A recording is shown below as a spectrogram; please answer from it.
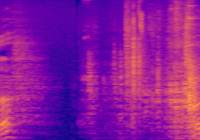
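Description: A man talking, with a short pause of about half a second in the middle.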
